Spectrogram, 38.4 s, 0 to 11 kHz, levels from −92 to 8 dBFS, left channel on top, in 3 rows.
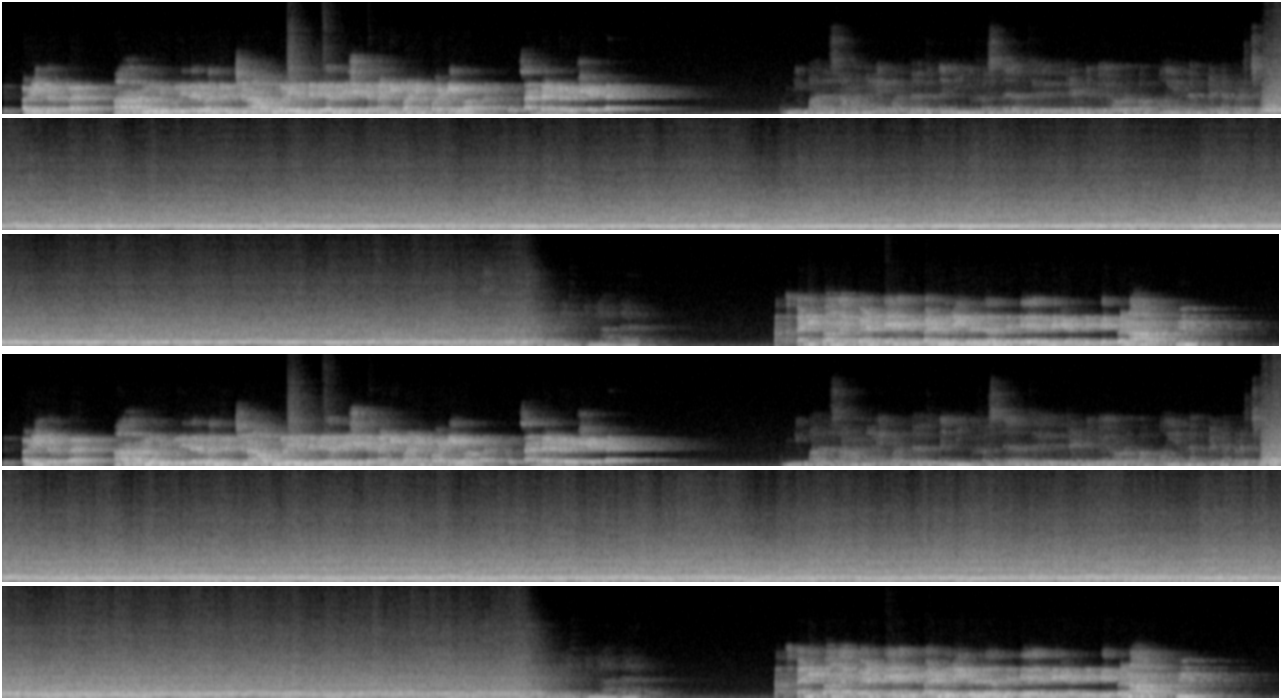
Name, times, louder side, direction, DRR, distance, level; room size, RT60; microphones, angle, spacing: voice 1, 0.2-0.8 1.1-6.1 13.7-13.9 33.3-37.4, equal, 15° left, -4 dB, 0.3 m, -22 dB
voice 2, 7.8-13.8 14.5-18.8 19.2-21.7 22.2-23.0 23.4-27.8 28.2-31.9, right 1 dB, 80° left, -9 dB, 1.3 m, -35 dB
sound 1, 12.6-30.8, left 1 dB, 70° right, 0.5 m, -23 dB
2.8 x 2.1 x 2.5 m, 1.2 s
head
